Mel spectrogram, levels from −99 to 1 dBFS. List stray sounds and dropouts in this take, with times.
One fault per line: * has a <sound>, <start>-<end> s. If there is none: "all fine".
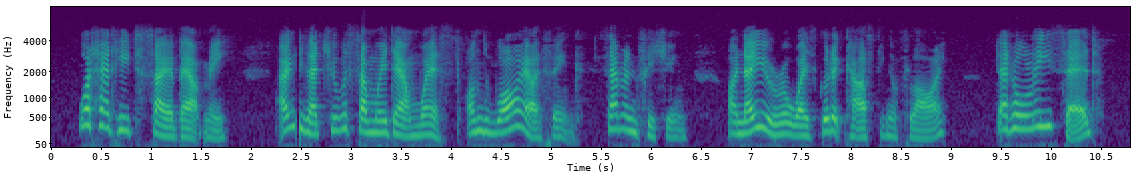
* has a dropout, 2.4-2.5 s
